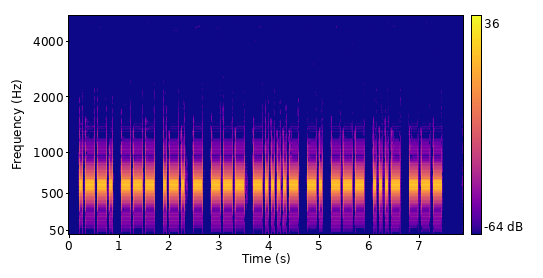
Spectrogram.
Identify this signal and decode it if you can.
Morse code, heard as a keyed tone, about 20 wpm, 600 Hz. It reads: PORTO-NOVO
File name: CW / Practice / NationalCapitals20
